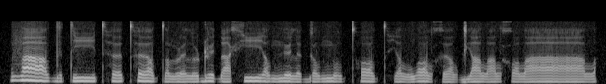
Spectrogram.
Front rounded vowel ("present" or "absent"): present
